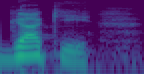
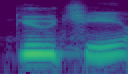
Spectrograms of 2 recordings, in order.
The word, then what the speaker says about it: Gucci: It looks like it should be pronounced Gucci to me, but it Gucci, okay, fine.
